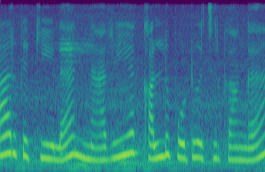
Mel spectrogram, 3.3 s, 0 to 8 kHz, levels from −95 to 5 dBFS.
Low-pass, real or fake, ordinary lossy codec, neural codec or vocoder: 7.2 kHz; real; none; none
